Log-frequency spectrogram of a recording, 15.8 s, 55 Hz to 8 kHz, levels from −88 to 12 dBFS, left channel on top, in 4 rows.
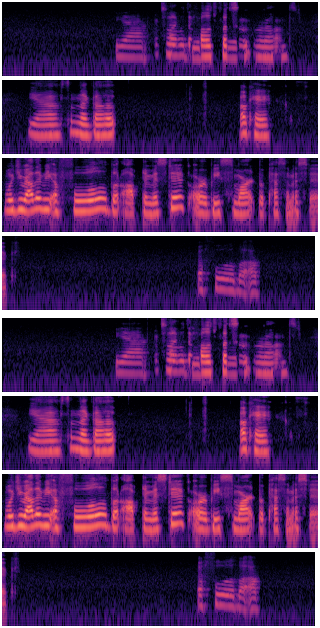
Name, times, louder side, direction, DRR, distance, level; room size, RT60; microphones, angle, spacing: voice 1, 1.4-2.5 2.8-2.9 14.3-15.1, right 3 dB, 70° right, 1.6 m, -38 dB
voice 2, 3.0-3.6 4.3-5.4 6.9-7.3 7.9-11.9, right 2 dB, 30° right, 1.0 m, -23 dB
head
